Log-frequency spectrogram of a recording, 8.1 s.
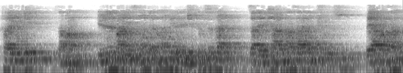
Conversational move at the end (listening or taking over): listening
